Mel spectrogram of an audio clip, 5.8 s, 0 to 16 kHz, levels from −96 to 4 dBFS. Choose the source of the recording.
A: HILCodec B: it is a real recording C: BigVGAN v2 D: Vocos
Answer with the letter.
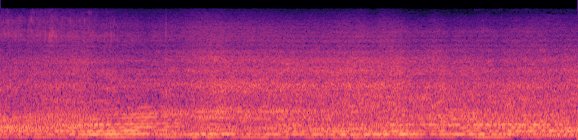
B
